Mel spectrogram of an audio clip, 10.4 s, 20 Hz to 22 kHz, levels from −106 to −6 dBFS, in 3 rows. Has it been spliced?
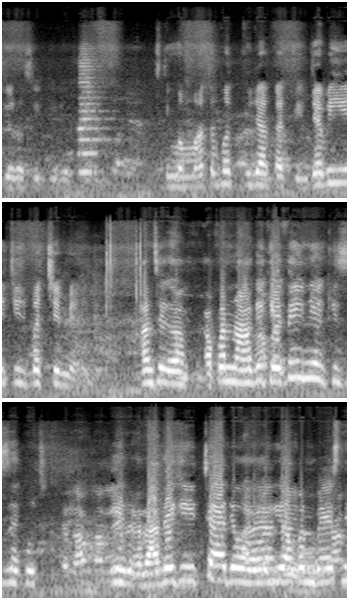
yes; 1 cut; at 4.9 s

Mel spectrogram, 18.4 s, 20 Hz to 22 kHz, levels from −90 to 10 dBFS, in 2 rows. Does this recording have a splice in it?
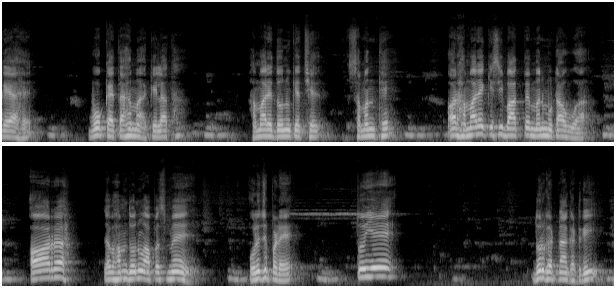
no; 0 cuts

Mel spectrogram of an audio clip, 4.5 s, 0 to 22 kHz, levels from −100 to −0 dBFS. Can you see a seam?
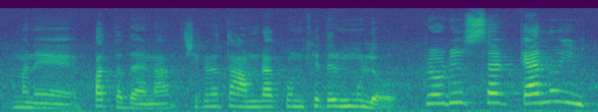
yes; 1 cut; at 3.1 s

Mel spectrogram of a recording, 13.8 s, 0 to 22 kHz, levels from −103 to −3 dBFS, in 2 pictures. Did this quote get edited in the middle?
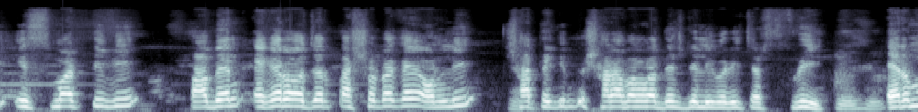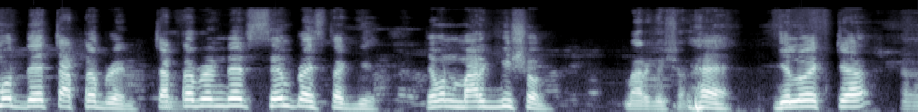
no; 0 cuts

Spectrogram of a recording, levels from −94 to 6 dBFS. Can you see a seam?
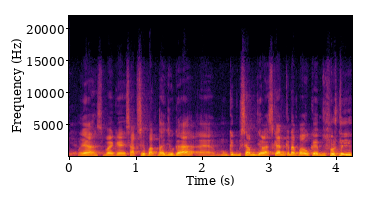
no; 0 cuts

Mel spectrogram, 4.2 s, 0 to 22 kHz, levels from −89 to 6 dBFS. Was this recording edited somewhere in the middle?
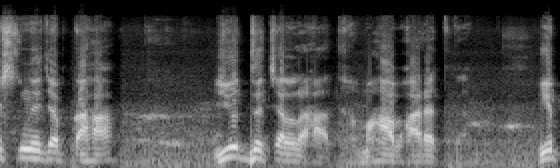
no; 0 cuts

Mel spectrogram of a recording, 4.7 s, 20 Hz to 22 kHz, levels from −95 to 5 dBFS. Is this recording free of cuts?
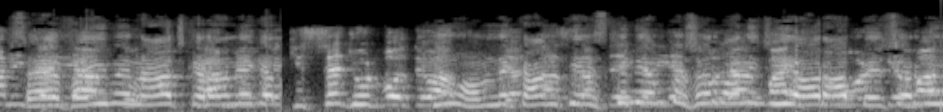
no; 1 cut; at 1.4 s

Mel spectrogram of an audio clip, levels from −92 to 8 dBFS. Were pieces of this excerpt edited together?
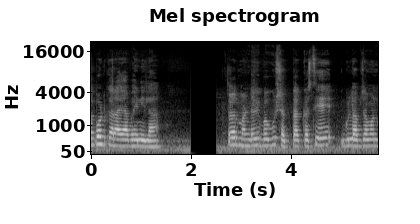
yes; 1 cut; at 2.0 s

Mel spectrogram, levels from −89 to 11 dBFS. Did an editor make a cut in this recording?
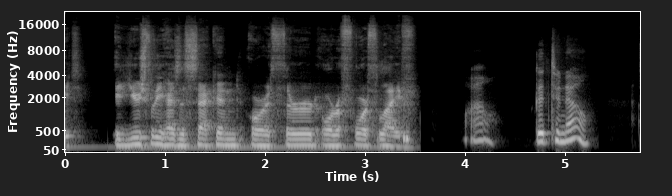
no; 0 cuts

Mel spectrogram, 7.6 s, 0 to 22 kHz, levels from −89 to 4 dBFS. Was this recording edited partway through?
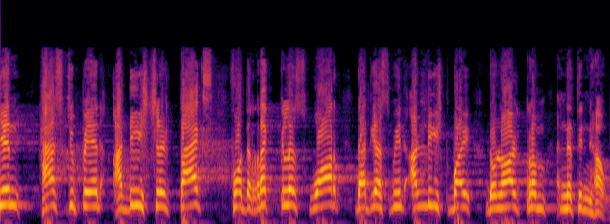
no; 0 cuts

